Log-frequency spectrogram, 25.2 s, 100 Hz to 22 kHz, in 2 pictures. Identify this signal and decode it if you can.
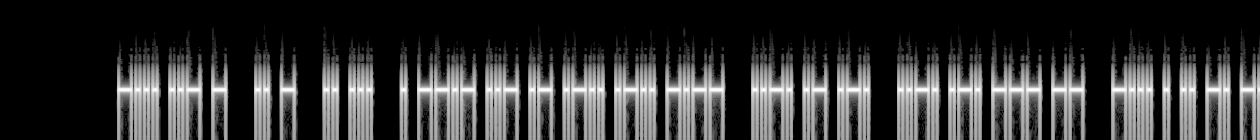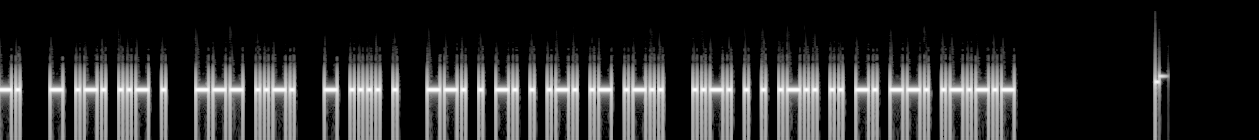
Morse code, heard as a keyed tone, about 28 wpm, 700 Hz. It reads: BUT IT IS EQUALLY FAR FROM BEING TRUE OF THE GENERAL FEELING.
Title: Sentences from Top 1400 Words 28wpm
